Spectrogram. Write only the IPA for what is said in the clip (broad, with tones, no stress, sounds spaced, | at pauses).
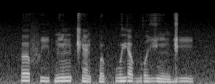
ə˦ f i˨ ɓ ĩ˦ n t͡ʃ ɛ̃˨ k͡p ə˧ kʷ ə˦ j ɛ˧ ɡʷ i˧ ɣ ĩ˨ ɡ i˦˨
